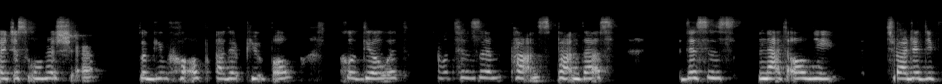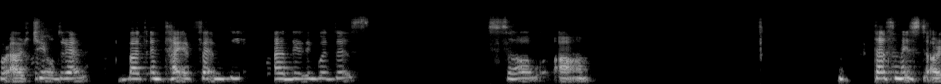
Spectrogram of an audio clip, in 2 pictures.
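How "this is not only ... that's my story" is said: emotional, tearful, choked up. A parent finishing sharing the family's story, emotional, near tears. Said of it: "I'm sorry about being emotional".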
